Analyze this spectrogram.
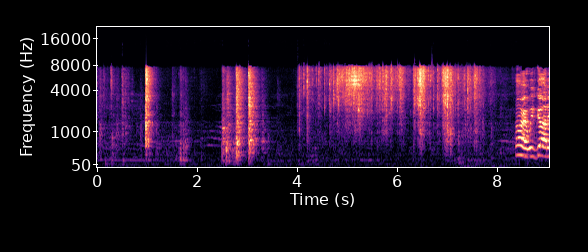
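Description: A foil card pack crinkles and tears as hands open it.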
